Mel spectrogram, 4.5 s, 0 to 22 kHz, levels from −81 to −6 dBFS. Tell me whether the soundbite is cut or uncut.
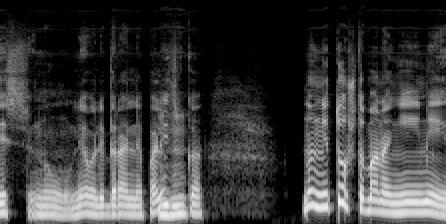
uncut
